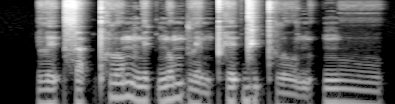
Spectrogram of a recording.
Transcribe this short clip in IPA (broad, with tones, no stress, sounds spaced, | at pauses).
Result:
l e˨˩ ʔ s a˨˩ k̚ pʰ l o˥˩ m ŋ e˥˩ k̚ n o˥˩ m p l e˨˩ n pʰ e˦˥ ʔ d i˦˥ ʔ pʰ l o˨˩ n | ŋ uː˧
